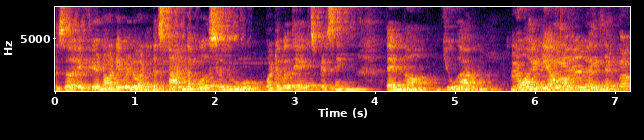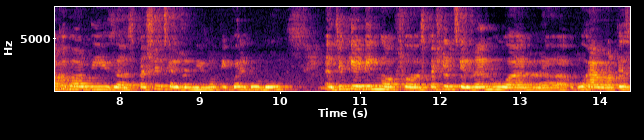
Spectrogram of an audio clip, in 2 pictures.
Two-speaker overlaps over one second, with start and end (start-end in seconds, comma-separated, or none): 5.7-7.1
